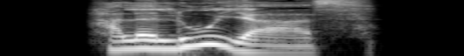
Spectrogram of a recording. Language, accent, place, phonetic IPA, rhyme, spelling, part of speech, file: German, Germany, Berlin, [haleˈluːjas], -uːjas, Hallelujas, noun, De-Hallelujas.ogg
- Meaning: 1. plural of Halleluja 2. genitive singular of Halleluja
